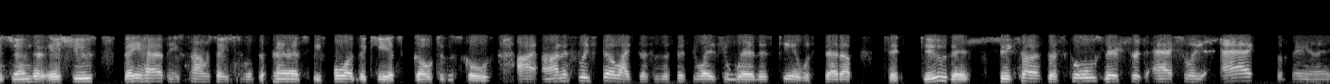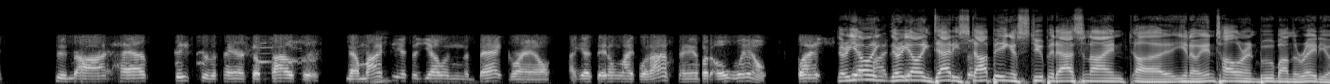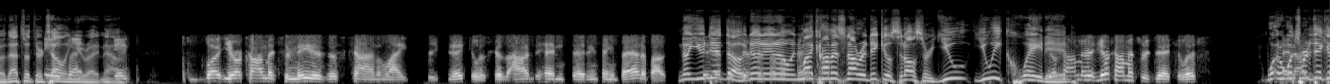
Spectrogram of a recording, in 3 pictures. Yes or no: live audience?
no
